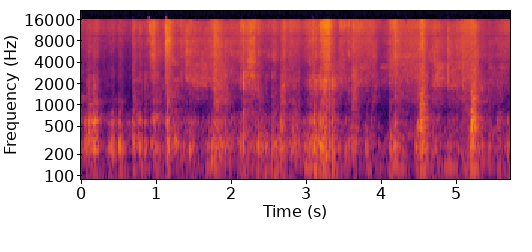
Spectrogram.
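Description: Large cardboard appliance box being handled and turned over: the cardboard rubbing and rustling, with a few light knocks, the clearest near the end.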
